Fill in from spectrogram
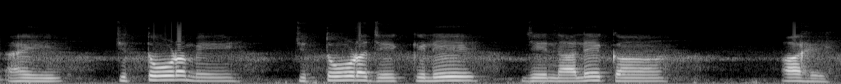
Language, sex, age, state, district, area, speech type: Sindhi, male, 30-45, Rajasthan, Ajmer, urban, spontaneous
